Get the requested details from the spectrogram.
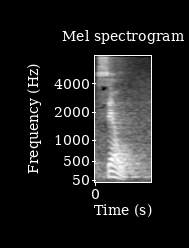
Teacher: Céu é ditongo aberto tônico decrescente.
